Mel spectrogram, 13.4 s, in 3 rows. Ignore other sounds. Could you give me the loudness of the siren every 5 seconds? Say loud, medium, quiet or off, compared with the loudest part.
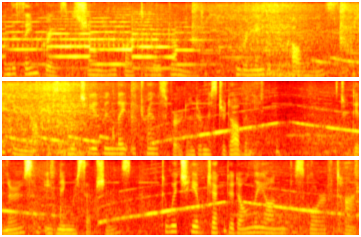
loud, medium, medium.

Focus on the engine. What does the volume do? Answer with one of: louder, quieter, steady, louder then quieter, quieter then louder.
louder.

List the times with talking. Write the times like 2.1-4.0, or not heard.
0.0-7.8, 8.6-13.3.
